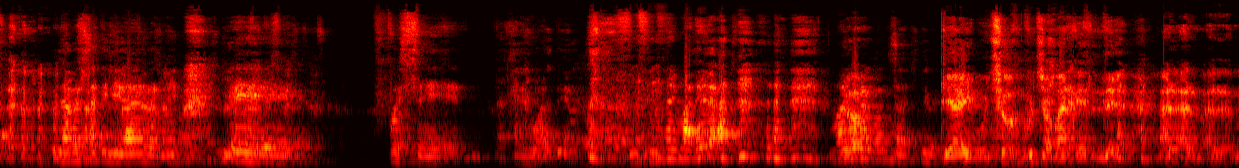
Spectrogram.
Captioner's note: laughter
